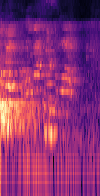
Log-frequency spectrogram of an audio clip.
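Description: Faint children's voices in the background, dying away toward the end.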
